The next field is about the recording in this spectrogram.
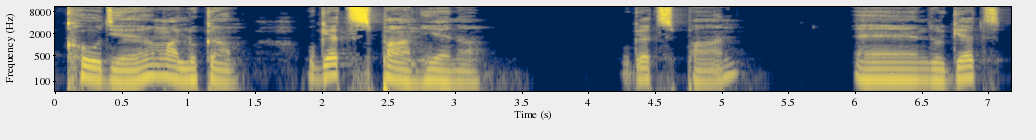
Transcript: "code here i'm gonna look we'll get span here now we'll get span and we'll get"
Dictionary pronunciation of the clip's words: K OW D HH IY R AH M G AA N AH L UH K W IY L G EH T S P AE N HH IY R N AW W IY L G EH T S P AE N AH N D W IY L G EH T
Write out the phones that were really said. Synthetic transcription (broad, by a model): K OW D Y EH AH M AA L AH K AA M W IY G EH T S P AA N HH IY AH N AW W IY G EH T S P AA N AH N D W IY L G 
